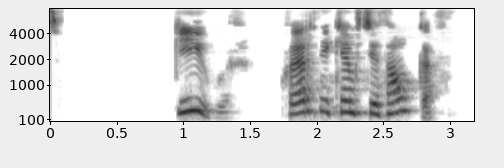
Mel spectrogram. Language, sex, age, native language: Icelandic, male, 40-49, Icelandic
